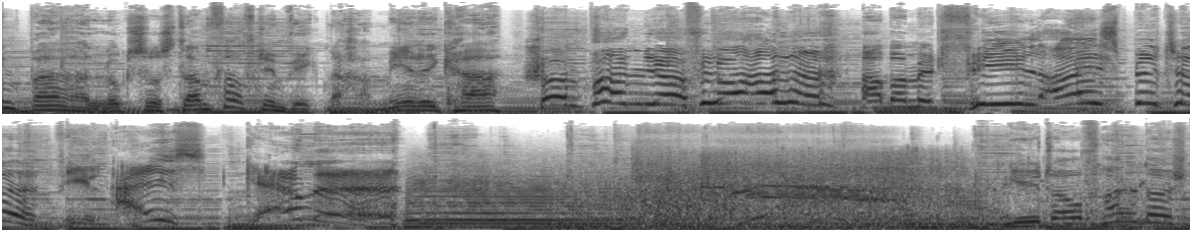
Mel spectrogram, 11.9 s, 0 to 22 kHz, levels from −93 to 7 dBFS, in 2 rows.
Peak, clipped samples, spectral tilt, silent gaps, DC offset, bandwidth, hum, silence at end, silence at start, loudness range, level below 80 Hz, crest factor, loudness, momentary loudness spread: -2 dBFS; under 0.1%; -4.5 dB/octave; none; under 0.1%; over 20 kHz; none; 0 s; 0 s; 1 LU; -20 dBFS; 10 dB; -11 LUFS; 3 LU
